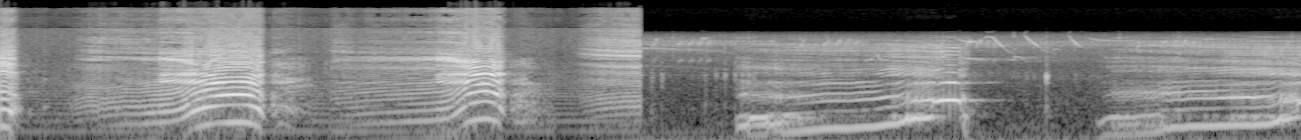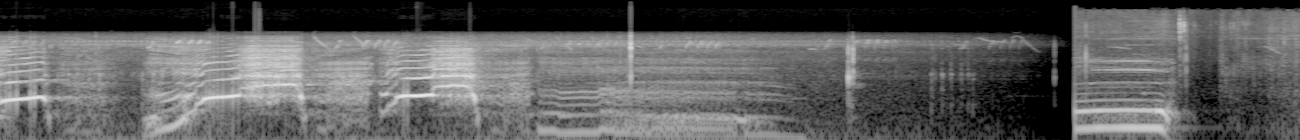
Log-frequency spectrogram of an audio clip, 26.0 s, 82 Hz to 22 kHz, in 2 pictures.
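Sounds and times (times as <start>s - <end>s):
cattle bellowing: 0.0s - 6.4s.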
